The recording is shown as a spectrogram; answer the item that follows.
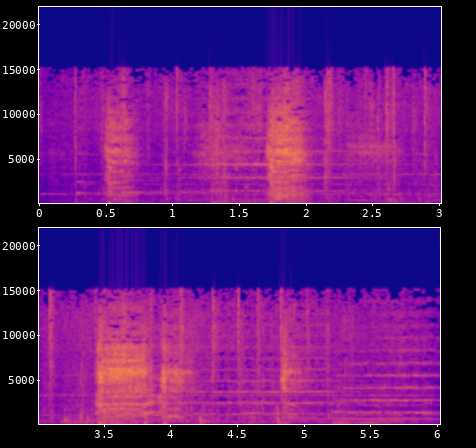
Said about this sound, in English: walks up and down, clapping his arms around himself as he coughs and sniffs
